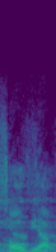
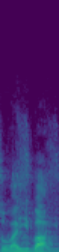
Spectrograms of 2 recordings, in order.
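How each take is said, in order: First: The name begins with 'Sau' and ends '-biya'. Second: The name begins with 'Suw' and ends '-aiba'. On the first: The speaker calls it wrong. "सौबिया सौबिया पढ़ते हैं" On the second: The speaker calls it right. "उसका नाम है सुवैबा"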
